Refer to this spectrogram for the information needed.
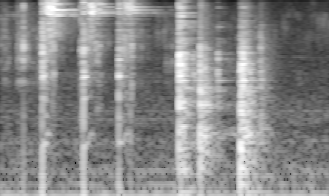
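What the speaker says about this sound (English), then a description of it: "I'm gonna go ahead and cut this cake for my strawberry shortcake" A knife cutting cake for strawberry shortcake, a run of sharp clinks and taps as the blade meets the plate, six or so distinct hits in uneven rhythm, close and clear with no talk.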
